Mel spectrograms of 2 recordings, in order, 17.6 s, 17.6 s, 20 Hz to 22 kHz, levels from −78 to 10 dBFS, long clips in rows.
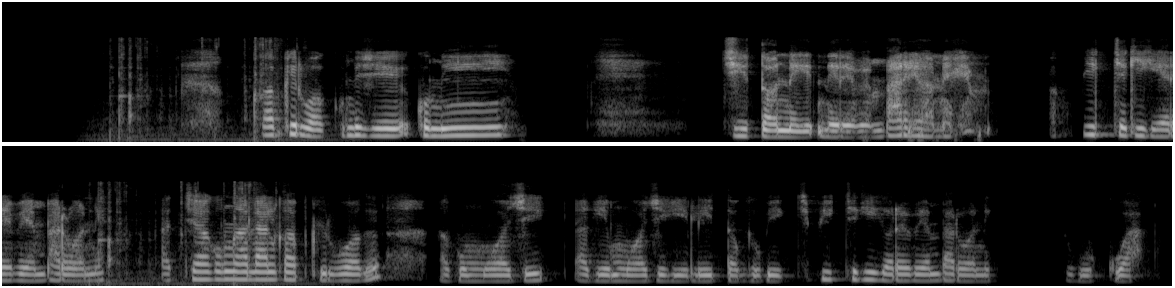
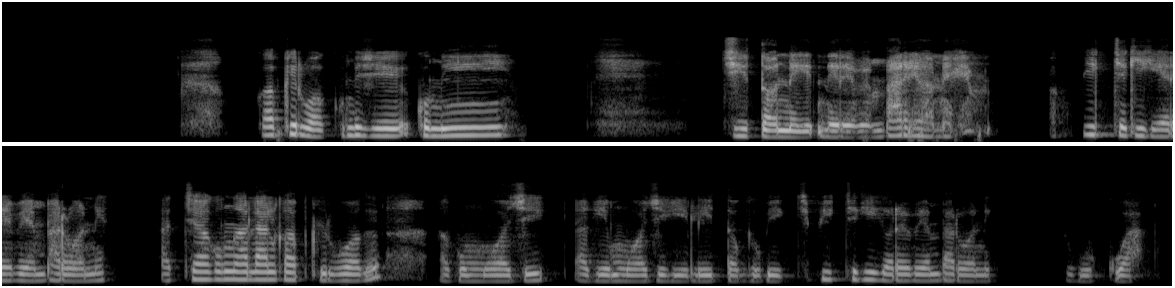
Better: second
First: background sound (Coin (dropping)); 18 dB below the speech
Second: none

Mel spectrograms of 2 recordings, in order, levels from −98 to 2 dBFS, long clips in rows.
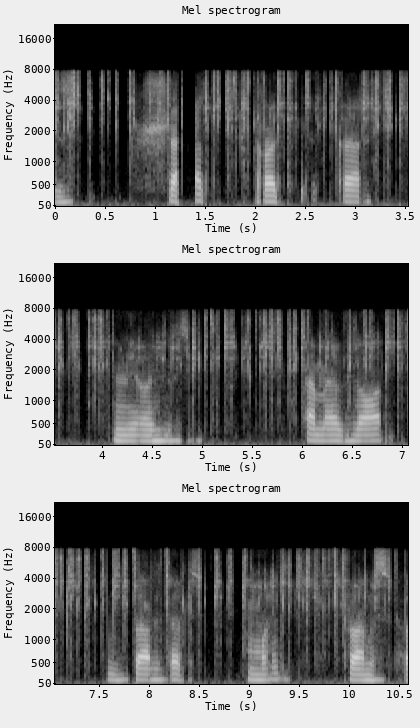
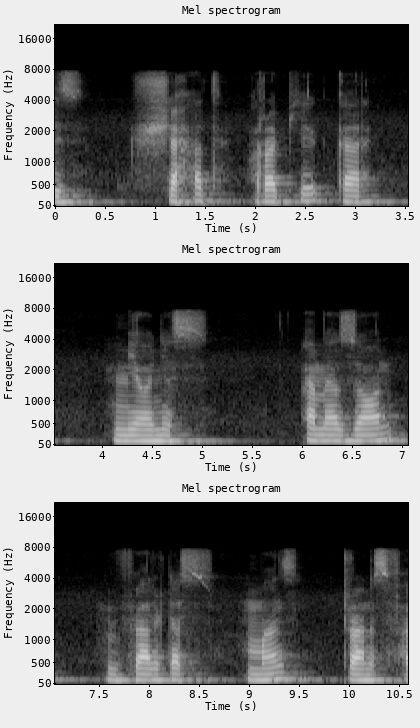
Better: second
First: noise reduction (neural diffusion model UNIVERSE++)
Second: none

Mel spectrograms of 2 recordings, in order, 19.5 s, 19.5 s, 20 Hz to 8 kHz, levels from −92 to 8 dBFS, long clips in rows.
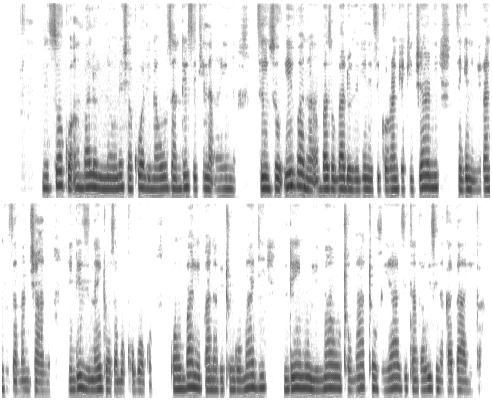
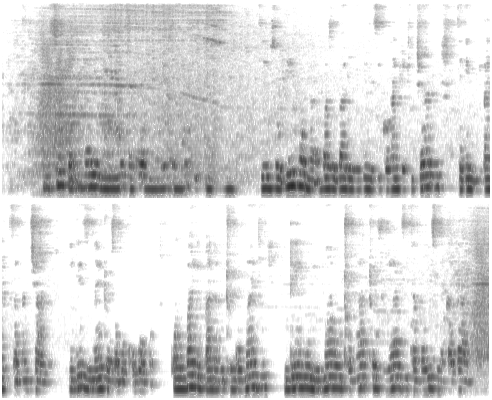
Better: first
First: none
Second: noise reduction (classical method WPE with log-MMSE)

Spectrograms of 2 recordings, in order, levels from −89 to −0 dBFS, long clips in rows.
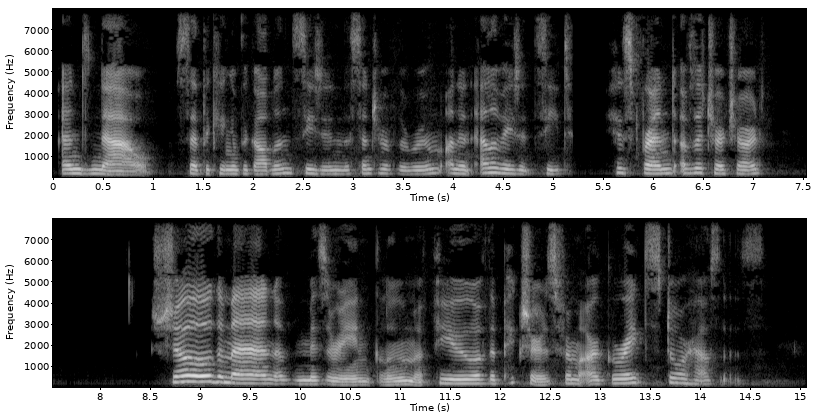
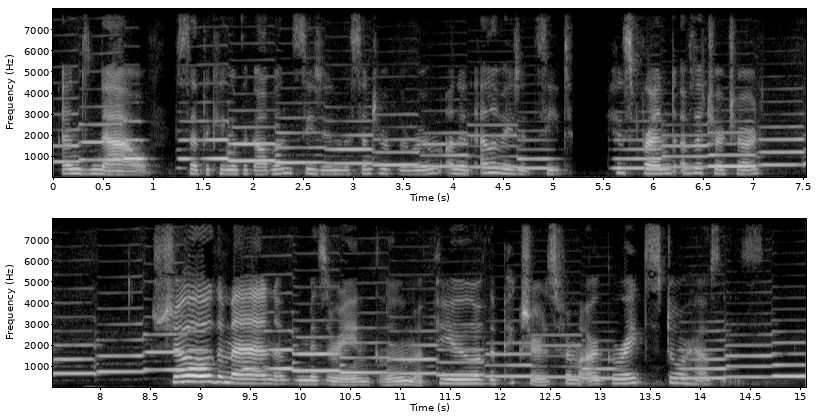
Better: first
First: none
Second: background sound (Wind instrument, woodwind instrument); 1 dB below the speech

